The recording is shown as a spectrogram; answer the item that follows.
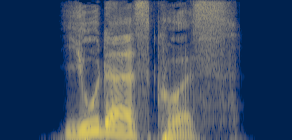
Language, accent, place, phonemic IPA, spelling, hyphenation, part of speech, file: German, Germany, Berlin, /ˈjuːdasˌkʊs/, Judaskuss, Ju‧das‧kuss, noun, De-Judaskuss.ogg
- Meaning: Judas kiss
